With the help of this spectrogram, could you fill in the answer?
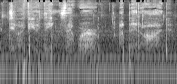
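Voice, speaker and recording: A woman whispers while music plays in the background. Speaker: ASMR true crime YouTuber. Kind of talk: ASMR true crime narration. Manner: whispered.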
